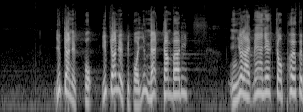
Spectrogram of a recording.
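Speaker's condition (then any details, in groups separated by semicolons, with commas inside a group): Deafness; 80% deaf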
